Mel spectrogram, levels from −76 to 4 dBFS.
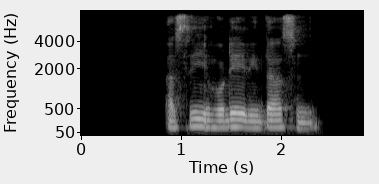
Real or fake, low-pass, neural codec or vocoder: fake; 7.2 kHz; codec, 16 kHz, 4.8 kbps, FACodec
